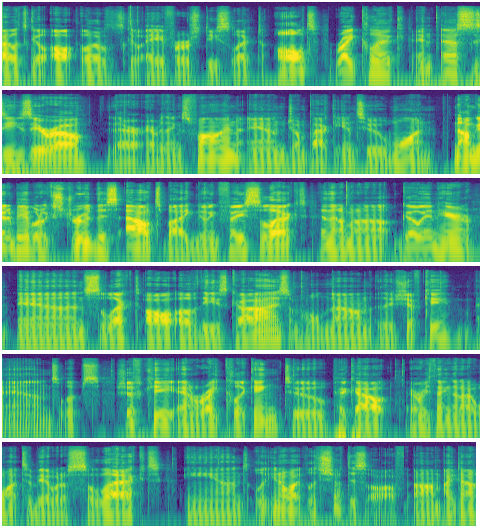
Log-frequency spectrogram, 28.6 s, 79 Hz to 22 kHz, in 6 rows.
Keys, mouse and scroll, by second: 1.3 a, 3.2-4.6 right drag, 4.4 s, 8.0 KP_1, 11.1-12.7 drag, 12.8-14.7 right drag, 17.3-24.4 right drag, 25.6-27.7 right drag, 27.9 click.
